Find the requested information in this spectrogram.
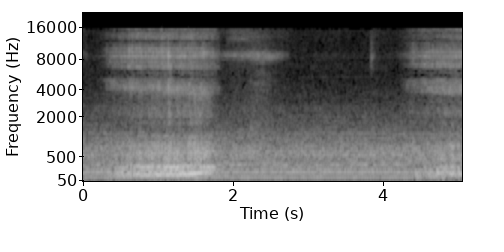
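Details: Sleeping man snoring: a deep, vibrating snore on the in-breath, then a quieter out-breath.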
